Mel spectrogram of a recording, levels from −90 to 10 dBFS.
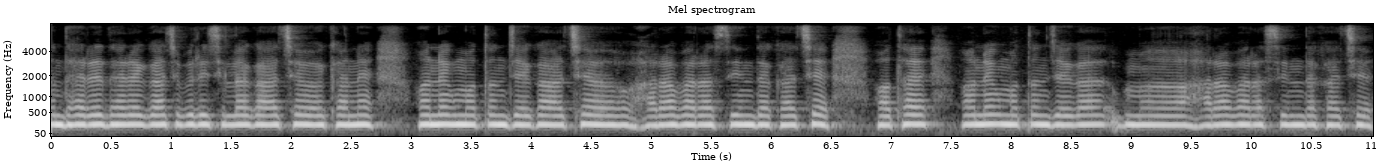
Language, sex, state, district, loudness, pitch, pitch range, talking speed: Bengali, female, West Bengal, Dakshin Dinajpur, -13 LUFS, 210 Hz, 205-210 Hz, 120 wpm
